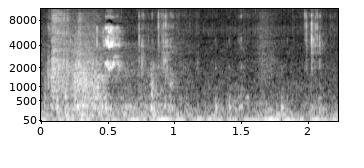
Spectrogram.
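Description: Faint rustling and handling noise as a marshmallow is pushed into an already stuffed mouth, with a short high squeak about half a second in.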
